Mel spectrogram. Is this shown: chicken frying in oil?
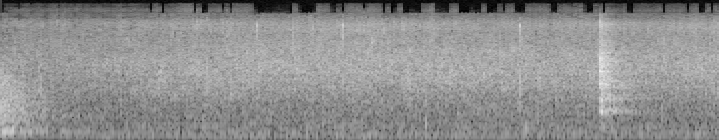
yes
